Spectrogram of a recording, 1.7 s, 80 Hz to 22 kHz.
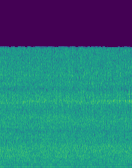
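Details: Peugeot 308 overheating with no fan control from the ECM: the radiator fan is forced on, a steady whooshing hum with a constant tone over a quiet engine, running flat out, which cooled the engine down; fan control confirmed as the fault.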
